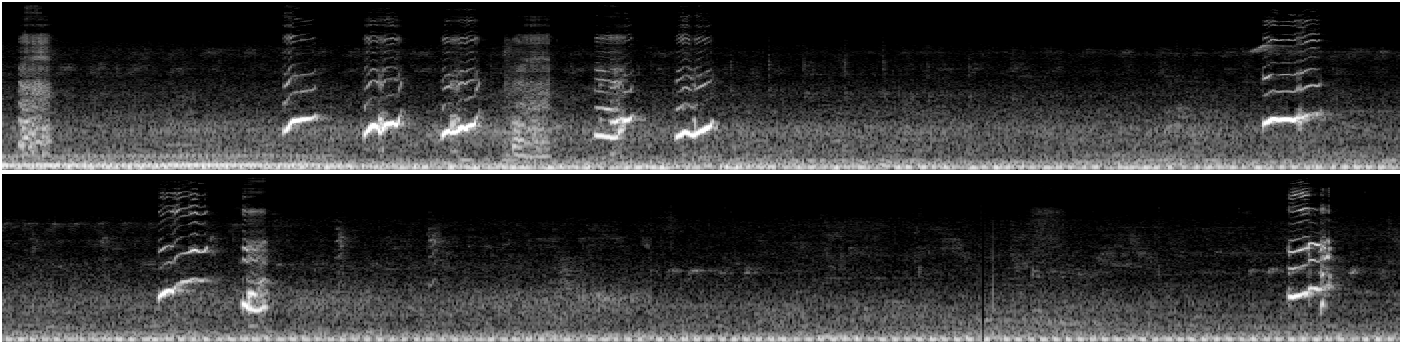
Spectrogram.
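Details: Tantrum cries of a baby monkey when its mother leaves. A quick cluster of short, rising, squealing wails is followed by sparser single cries, all over a constant low hum.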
